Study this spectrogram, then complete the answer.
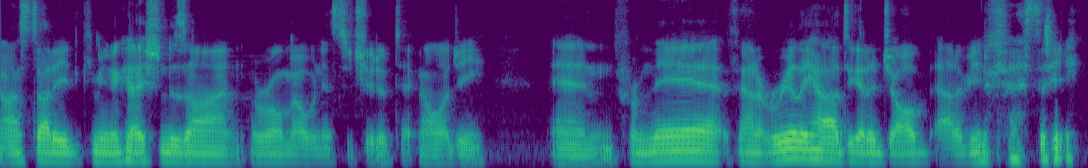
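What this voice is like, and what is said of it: Australian accent. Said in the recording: “I'm Australian, you can probably hear my accent”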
